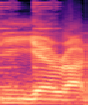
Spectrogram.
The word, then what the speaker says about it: Biera: As to my channel, the way it's written is the way it's pronounced. Biera, not Byra, not anything.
